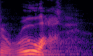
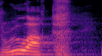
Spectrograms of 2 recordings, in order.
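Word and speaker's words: ruach (רוּחַ): Okay, now that was sort of good, but like that sound at the end, it's ruach. It's like you've got some phlegm in your throat or some like popcorn back there. You're trying to get that kernel out.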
